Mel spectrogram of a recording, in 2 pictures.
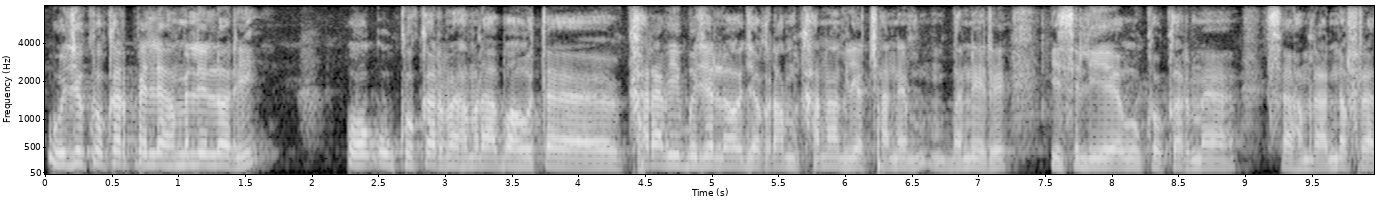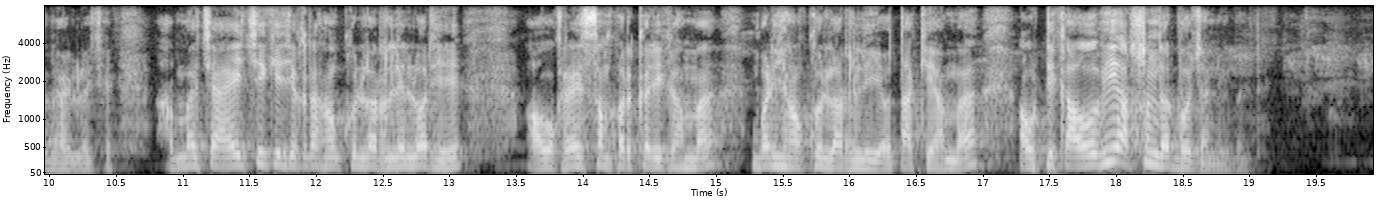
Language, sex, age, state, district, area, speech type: Maithili, male, 60+, Bihar, Purnia, rural, spontaneous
